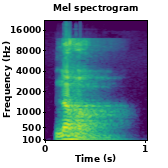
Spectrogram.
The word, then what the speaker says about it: nnojo: Piquitos, en guayú dice, nojo. Nojo, recuerden que hay doble, doble, una vocal ahí, repetir, perdón, una consonante doble. Y tiene que geminarse, mmm, es como si fueran dos, dos, dos sílabas, mmm, nojo.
